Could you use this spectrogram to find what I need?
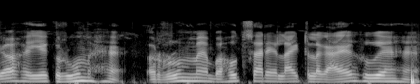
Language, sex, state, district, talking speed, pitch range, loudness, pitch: Hindi, male, Jharkhand, Palamu, 170 wpm, 130-150 Hz, -19 LUFS, 140 Hz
